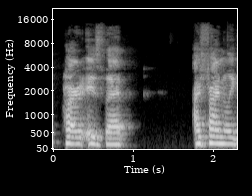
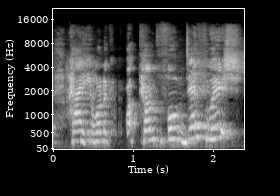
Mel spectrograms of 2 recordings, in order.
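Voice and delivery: higher-pitched, badly faked Australian accent; butchered Australian accent; 6 semitones higher than usual. Imitating a friend's invitation to perform, in a butchered Australian accent. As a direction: do a bad Aussie imitation, pitched up. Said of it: "gonna butcher this Australian accent".

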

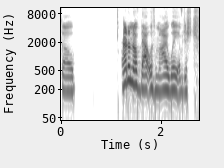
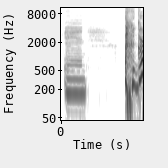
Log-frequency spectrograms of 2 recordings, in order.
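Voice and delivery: ordinary talk

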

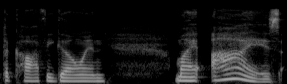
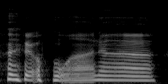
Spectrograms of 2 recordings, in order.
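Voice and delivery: put-on giggling through a babyish whine; laughing whine; 3 semitones higher, slower than usual. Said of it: "whining like a little baby".

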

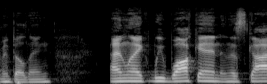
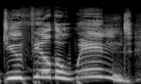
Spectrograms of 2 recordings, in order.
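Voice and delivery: high, drawn-out mock wonder; stretched, high-pitched freaked-out question; freaking out; 11 semitones higher, slower than usual. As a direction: imitate a tripping friend calling out, pitched way up. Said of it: "freaking out and, like, running and, like, twirling".

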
